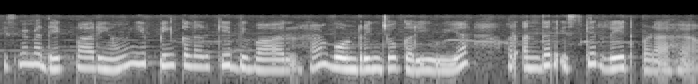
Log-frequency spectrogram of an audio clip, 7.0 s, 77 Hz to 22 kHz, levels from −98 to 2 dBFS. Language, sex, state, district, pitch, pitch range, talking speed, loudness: Hindi, female, Haryana, Jhajjar, 235 Hz, 220-280 Hz, 195 wpm, -16 LUFS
